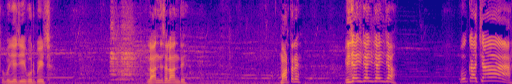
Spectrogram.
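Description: Young male vlogger, high bright voice, unhurried, excitable, laughing, phone mic outdoors. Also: faint music behind. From India. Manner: excitable, laughing, urging a friend on. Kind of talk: casual vlog commentary. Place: rooftop outdoors in a city. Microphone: phone camera held by the speaker.

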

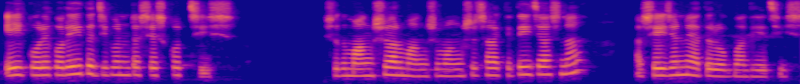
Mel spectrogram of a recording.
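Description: A woman's voice: a little high, fairly even intonation, moderate pace, warm tone, lo-fi sound, close to an everyday voice. A woman voicing an elderly mother-in-law who scolds her sister about her diet. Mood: scolding.

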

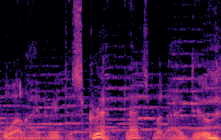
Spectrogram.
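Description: A man with an American accent voicing a vain, panicky hero dog in an animated film, pompous and theatrical. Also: deep voice, fairly quick. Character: vain, panicky adult male hero dog, hammy TV star. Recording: film soundtrack with music behind.

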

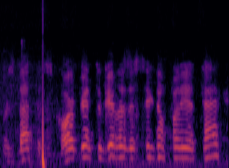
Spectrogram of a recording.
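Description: A man's voice: high-pitched, steady tone, very fast, noisy background, lightly acted. An actor playing a male henchman and warrior in a 1940s film serial, with stiff, declamatory delivery. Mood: tense.

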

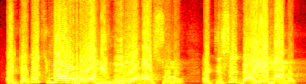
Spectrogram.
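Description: A Ghanaian prophet in his thirties explains spiritual matters emphatically in an animated interview, his fairly high voice quick and lively as he gestures widely and mixes Twi with English. He's recorded on a lapel mic in an indoor church hall decorated with flowers, with crowd noise in the background.

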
